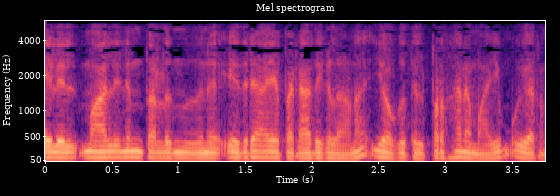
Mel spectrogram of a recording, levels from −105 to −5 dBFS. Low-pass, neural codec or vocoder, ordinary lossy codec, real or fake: 5.4 kHz; none; none; real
